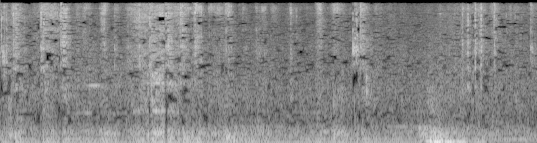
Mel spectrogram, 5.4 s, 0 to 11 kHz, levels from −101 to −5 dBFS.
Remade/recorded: recorded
